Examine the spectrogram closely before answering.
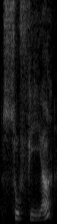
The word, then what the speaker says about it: Sophia: use at number nine we have the name Sophia or Sophia as we pronounce it in a region this is a really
